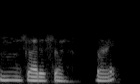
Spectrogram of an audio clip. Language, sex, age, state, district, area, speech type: Telugu, female, 18-30, Andhra Pradesh, Vizianagaram, urban, conversation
